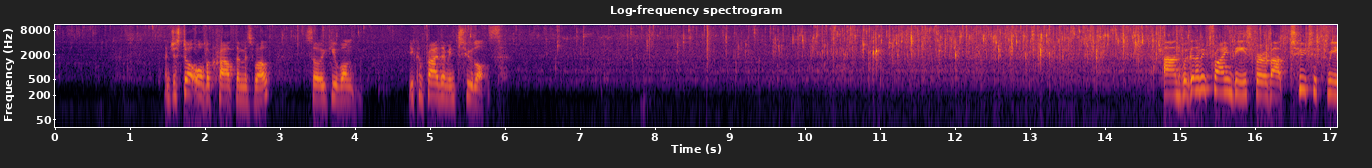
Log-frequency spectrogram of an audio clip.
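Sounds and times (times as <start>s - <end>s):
fish deep-frying in sizzling oil: 0.0s - 17.0s.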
